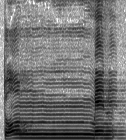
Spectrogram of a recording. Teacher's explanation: اب ہم میم کی مثال تنوین کے ساتھ بھی دیکھتے ہیں، فَعِدَّةٌ مِّن، تم من، یعنی میم سے پہلے تا اور اس کے اوپر تنوین ہے تو یہاں پر غنہ کر کے پڑھا جائے گا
